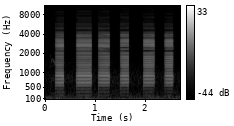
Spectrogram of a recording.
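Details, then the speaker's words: Garrett ACE 400i metal detector over a junk-iron target: short, low, buzzy tone bursts repeat about twice a second, with a low target number. This is the iron target tone. "has the low number and the sound of iron"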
